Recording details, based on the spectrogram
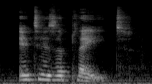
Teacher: і слово Plate It is a Plate і інтонація пішла донизу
